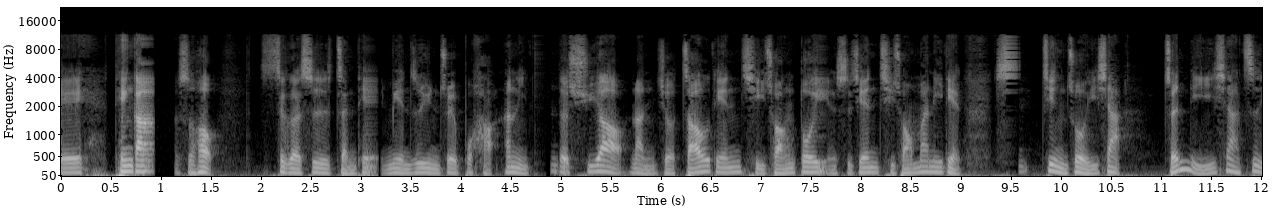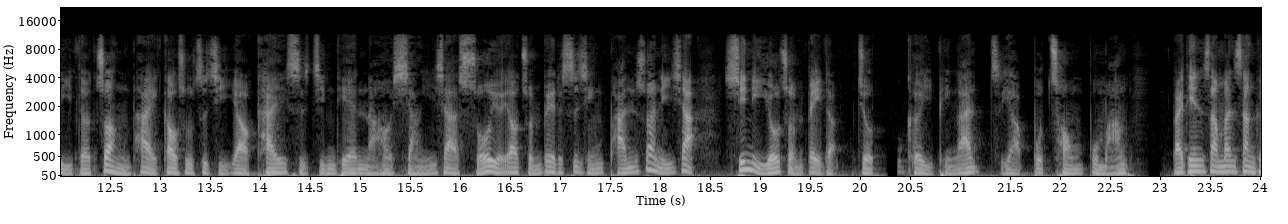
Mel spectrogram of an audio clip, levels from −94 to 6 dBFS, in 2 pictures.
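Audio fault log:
throughout, low-delay AAC compression: The speech sounds rough and grainy, with a noisy haze between the harmonics and a thin, synthetic-sounding top band. The likely cause is a low-delay AAC codec such as AAC-ELD, at a bitrate that fits about 32 kbps. Its short frames resolve pitch poorly.
0.81–1.21 s, 3.05–3.27 s, 4.73–5.07 s, 7.57–7.71 s, 9.45–9.65 s, 20.15–20.45 s, 22.77–23.09 s, AAC frame loss with concealment: Each patch turns smeared, noisy or phasey. Missing stretches run from 80 ms to 320 ms, and the 4.73 s patch is broken up, with its longest gap around 150 ms. The decoder fills each gap by repeating and scrambling the last good spectrum.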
